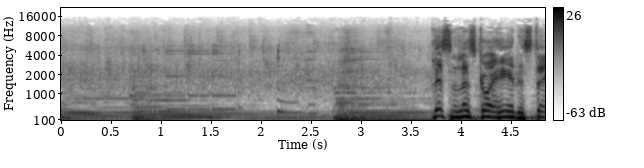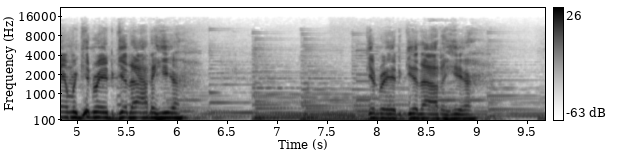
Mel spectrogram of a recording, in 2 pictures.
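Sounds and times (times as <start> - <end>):
crowd cheering and clapping: 0.0 - 5.2
speech: 3.7 - 6.2, 7.9 - 9.1.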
